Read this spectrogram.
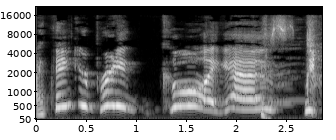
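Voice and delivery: high, put-on grudging kid voice; lightly voiced sulky teen. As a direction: admit it reluctantly. Teen son answering dad.

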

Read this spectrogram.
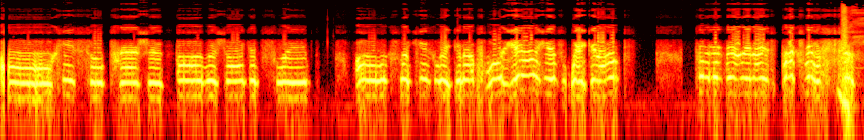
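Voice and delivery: high, sugary imitation of a nosy lady; mock cooing stranger. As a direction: mimic the cooing woman, high and syrupy. Mimics the stranger cooing at baby.

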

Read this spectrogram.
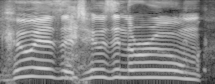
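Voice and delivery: languid, high, slow swooning lady; femme fatale. Pretend. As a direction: drawl it like a drugged Victorian invalid. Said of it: "I could just be like".

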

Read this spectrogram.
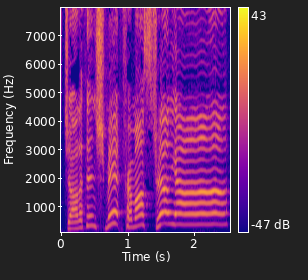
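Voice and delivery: high, loud, drawn-out donor shout-out; hammed-up announcer. Thanking a donor on the show, big announcer call. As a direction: stretch the name out like a big arena introduction.

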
